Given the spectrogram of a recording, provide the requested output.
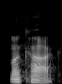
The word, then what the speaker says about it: macaque: How to pronounce macaque. You ready to listen to this? Okay. Here. How do you go about pronouncing this one? Macaque. You do want to stress on the second syllable.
